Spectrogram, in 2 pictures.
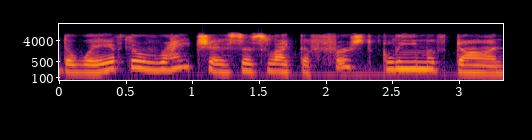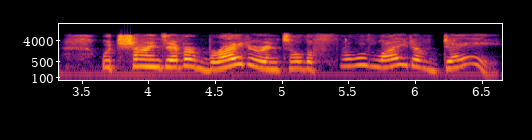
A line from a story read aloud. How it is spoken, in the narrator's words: his son Solomon exclaimed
